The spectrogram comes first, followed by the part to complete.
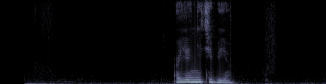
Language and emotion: Russian, neutral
